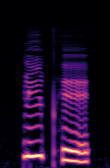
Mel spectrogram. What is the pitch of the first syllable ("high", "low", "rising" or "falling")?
high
